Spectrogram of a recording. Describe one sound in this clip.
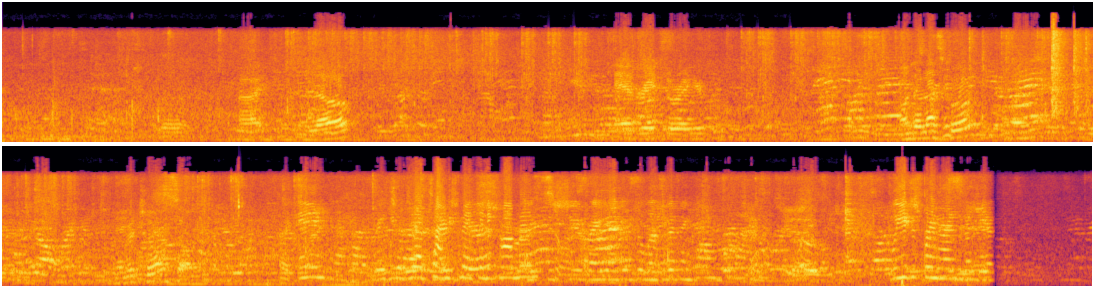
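A crowd of men and women chatter and call out nearby.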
